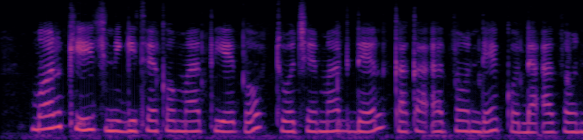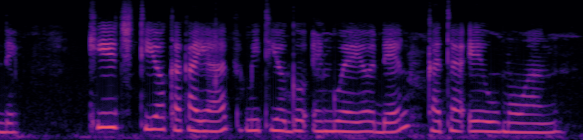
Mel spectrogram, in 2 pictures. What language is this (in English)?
Luo (Kenya and Tanzania)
